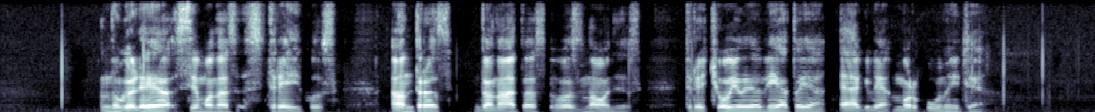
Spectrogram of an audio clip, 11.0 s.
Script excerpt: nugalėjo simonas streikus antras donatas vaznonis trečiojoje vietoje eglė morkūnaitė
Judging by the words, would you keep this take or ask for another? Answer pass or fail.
pass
